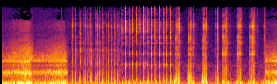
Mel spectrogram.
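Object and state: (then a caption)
Cup being tapped. A cup is tapped rapidly, producing a quick run of short, dry clicks with a bright ring that speeds into a dense flurry before slowing to a few spaced, separate taps. A steady low hum fills the start and end of the clip.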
